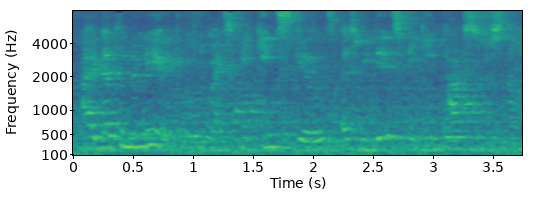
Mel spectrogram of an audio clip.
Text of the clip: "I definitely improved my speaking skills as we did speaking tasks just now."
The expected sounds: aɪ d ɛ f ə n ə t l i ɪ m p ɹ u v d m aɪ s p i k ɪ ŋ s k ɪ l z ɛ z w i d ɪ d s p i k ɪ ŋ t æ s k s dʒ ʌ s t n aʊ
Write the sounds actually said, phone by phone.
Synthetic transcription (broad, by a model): aɪ d ɛ f ə n ə t l i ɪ p ɹ u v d m aɪ s p i k ɪ ŋ s k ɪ l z ɛ z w i d ɪ d s p i k ɪ ŋ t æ k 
